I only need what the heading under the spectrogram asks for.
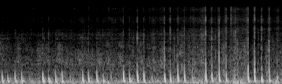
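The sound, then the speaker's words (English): Hooves of a galloping racehorse beat in fast, rhythmic groups of sharp hits. The clear clip-clop pattern repeats many times, with no talking over it. “Just tell us a bit of what you like about this sound of this galloper right now.”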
